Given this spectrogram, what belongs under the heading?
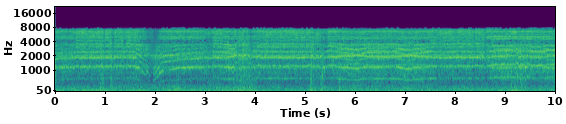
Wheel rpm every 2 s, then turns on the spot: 140, 150, 160, 160, 160.
none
